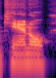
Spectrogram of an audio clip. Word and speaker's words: Cannell: And hey, tag me on Instagram at Sean Cannell, rhymes with YouTube channel.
